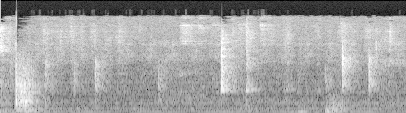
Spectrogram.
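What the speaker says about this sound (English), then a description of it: "And I'll only cut half the pan, not to waste your time." A knife cuts through a pan of brownies, sounding as a series of sharp metallic taps and scrapes against the baking pan, with one louder clank at the start and quieter knocks after, close and fairly faint.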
